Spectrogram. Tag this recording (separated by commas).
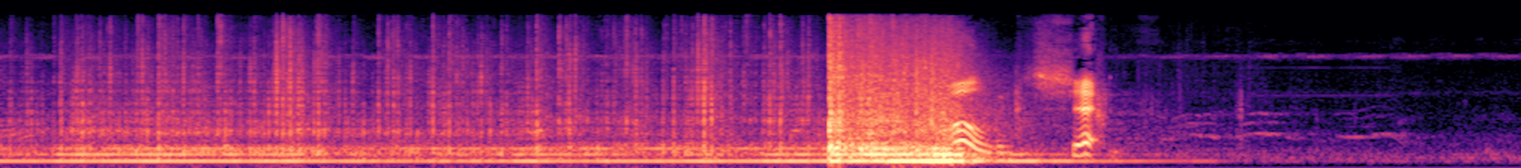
outside, urban or man-made, Speech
